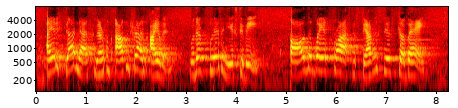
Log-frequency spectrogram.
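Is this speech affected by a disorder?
Yes: Down syndrome; speech problems.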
